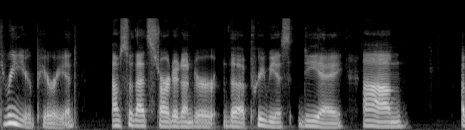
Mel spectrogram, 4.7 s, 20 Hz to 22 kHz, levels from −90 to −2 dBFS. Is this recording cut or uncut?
cut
